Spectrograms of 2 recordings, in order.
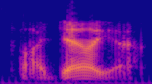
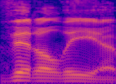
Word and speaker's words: Vidalia: its large sweet onion Vidalia Vidalia and you pronounced that correctly too my friend thank you movies movies he was gonna say Vitalia but I stopped is there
